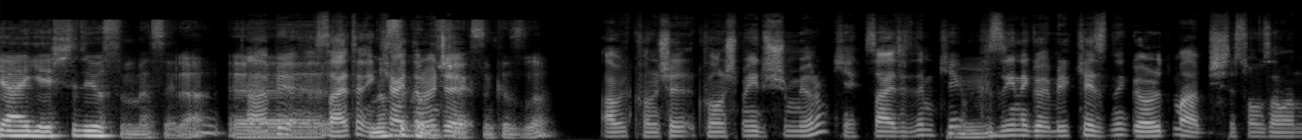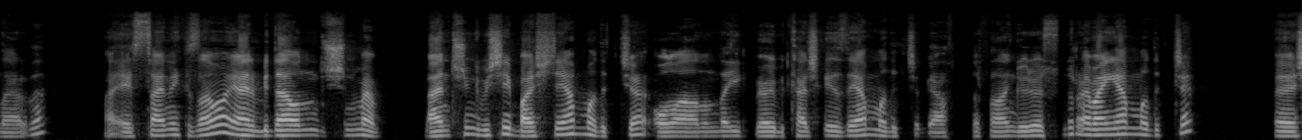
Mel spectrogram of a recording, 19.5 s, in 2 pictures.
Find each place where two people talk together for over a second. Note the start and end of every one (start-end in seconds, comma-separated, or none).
1.8-3.6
